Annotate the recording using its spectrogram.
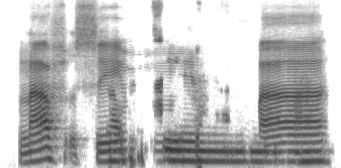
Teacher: Nafsim ma kasroh tanwin bertemu dengan huruf mim, bacaan idgham bi gunnah. Idgham masuk bi dengan gunnah mendengung.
